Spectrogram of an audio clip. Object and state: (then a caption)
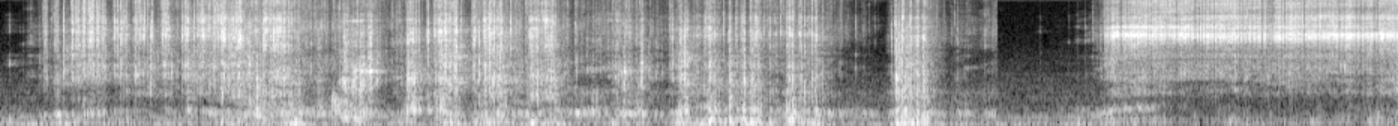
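Dry soap bar, crunchy when carved. A metal blade carves and scrapes a grid pattern into the surface of a light green solid bar of dry soap held in one hand, making crunchy shavings. Dense, bright, crackly scraping runs in quick uneven strokes, dips into a short quiet gap around six to seven seconds, then resumes as a steady, bright, hissing scrape to the end.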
